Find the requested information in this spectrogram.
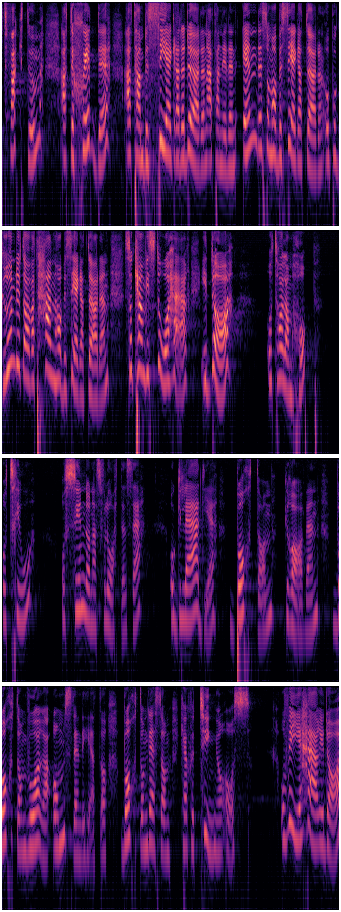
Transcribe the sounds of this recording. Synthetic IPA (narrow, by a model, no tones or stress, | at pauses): t̪fakt̪ɵmʔat̪̚d̪ɛɧɛd̪ːə | ʔat̪hanbɛseːɡɾad̪əd̪øːd̪ənat̪hanæɖɛnɛnd̪əsɔmhaɾbɛseːɡɾat̪̚d̪øːd̪ənʔɔpʰɔɡɾɵnd̪ʉ̟ːt̪avat̪hanɦaɾbɛseːɡɾat̪̚d̪øːd̪ənsɔkʰanvɪst̪oːɦæːɾ | ɪd̪ɑː | ɔt̪ʰɑːlaɔmhɔpː | ɔt̪ʰɾuː | ɔsʏnd̪əɳasfœɭoːt̪əlsə | ɔɡlɛːd̪jə | bɔɾt̪ɔm | ɡɾɑːvənbɔɾt̪ɔmvoːɾaʔɔmst̪ɛnd̪ɪɡɦḛːt̪əɾbɔɾt̪ɔmd̪ɛsɔmkʰanɧət̪ʰʏŋːəɾɔs | ɔvɪæɾhæːɾɪd̪ɑː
